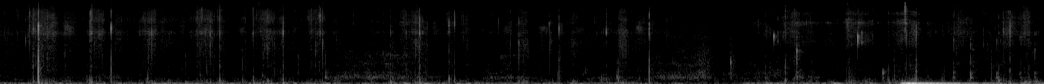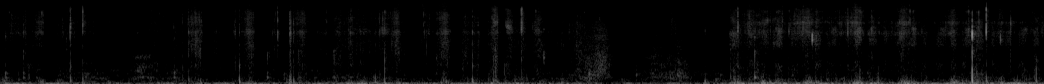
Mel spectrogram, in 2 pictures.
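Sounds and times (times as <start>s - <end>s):
fast aggressive makeup crinkling and tearing: 0.0s - 16.6s, 17.5s - 20.8s.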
